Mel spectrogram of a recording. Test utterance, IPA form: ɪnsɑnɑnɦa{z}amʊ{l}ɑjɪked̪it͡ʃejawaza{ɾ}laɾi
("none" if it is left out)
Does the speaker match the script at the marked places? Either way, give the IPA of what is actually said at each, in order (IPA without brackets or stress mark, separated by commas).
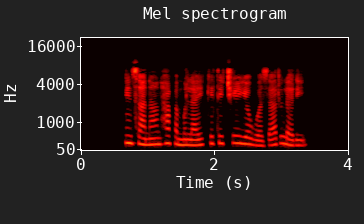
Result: ɣ, l, ɾ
